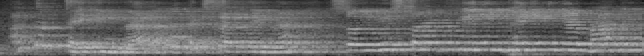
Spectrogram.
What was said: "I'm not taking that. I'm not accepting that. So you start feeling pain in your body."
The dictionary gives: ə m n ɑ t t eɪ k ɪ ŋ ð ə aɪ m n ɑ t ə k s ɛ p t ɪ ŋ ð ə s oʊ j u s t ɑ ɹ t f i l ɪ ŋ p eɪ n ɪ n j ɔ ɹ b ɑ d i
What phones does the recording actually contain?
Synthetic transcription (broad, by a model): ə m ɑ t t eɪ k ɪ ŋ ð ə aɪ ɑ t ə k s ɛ t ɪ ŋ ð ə s oʊ j u s t ɑ ɹ t f i l ɪ ŋ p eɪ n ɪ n j ɔ ɹ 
